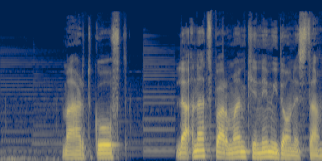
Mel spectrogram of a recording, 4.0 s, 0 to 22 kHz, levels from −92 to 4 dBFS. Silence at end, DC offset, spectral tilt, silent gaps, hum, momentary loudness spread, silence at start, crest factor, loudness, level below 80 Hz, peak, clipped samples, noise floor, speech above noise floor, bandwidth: 0 s; under 0.1%; -6 dB/octave; none; none; 6 LU; 0.75 s; 18 dB; -17 LUFS; -44 dBFS; 0 dBFS; under 0.1%; -47 dBFS; 31 dB; 16.5 kHz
